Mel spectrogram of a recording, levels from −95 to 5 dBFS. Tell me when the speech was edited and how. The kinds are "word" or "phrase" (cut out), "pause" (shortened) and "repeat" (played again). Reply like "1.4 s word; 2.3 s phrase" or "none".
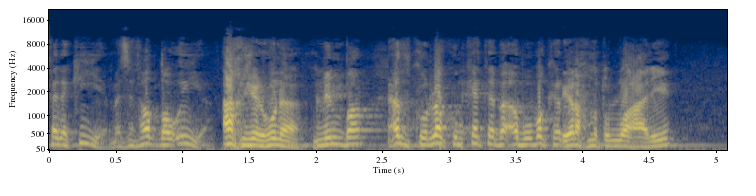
1.2 s pause; 2.0 s word; 2.5 s word; 3.1 s word; 3.9 s phrase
